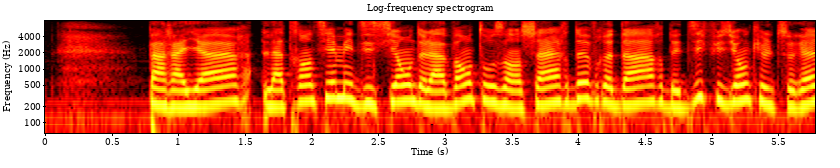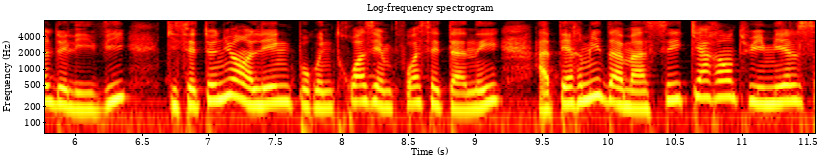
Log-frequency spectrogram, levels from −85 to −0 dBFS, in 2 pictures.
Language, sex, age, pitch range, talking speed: French, female, 20-39, 200-245 Hz, 165 wpm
